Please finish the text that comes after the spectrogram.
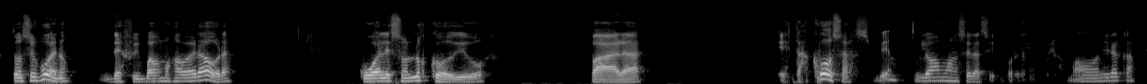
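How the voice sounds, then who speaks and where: A man's voice: a little high, unhurried, vocal fry, long pauses, a little mellow, dry recording, studio quality. A man teaching an online programming class, explaining step by step and often checking in with the students.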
